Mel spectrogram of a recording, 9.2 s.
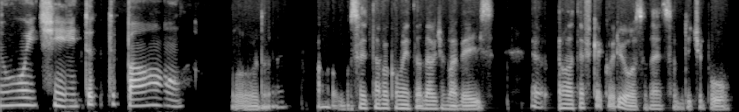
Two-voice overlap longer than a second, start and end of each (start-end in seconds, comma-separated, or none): none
